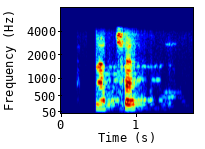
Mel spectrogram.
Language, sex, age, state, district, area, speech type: Hindi, male, 18-30, Bihar, Vaishali, rural, conversation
